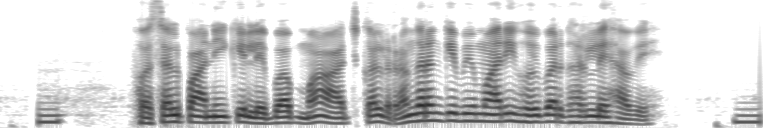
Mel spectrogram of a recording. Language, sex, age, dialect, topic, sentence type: Chhattisgarhi, male, 31-35, Central, agriculture, statement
